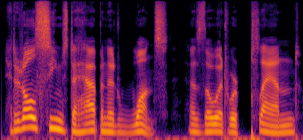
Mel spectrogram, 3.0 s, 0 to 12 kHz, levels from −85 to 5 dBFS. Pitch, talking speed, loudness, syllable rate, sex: 140 Hz, 255 wpm, -19 LUFS, 6.1 syllables/s, male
